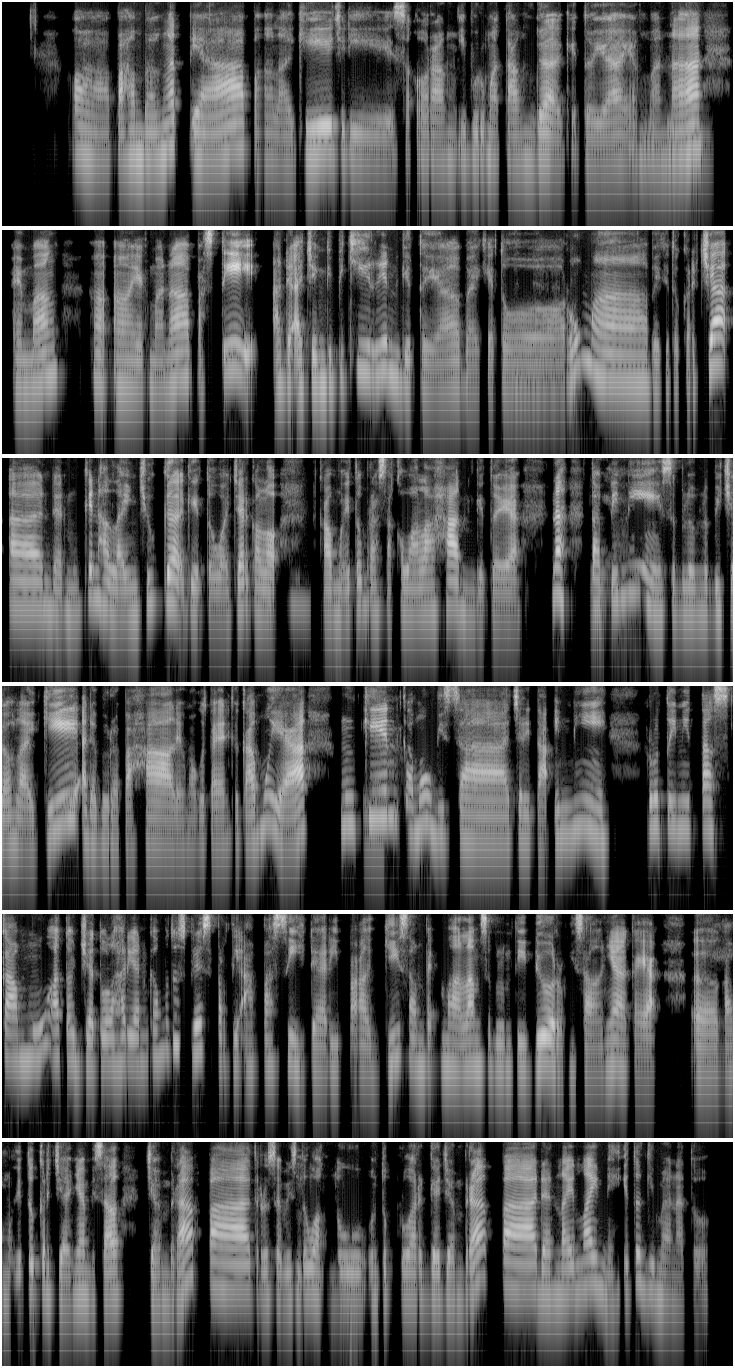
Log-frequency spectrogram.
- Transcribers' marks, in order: other background noise
- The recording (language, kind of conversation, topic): Indonesian, advice, Bagaimana cara menenangkan diri saat tiba-tiba merasa sangat kewalahan dan cemas?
